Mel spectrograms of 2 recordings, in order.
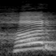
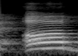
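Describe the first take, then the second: First: The word begins with an h sound. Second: The word begins with a vowel sound. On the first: The speaker calls it wrong. "हम इसको हर्ब नहीं बोल रहे" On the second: The speaker calls it right. "अर्ब बोल रहे हैं"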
